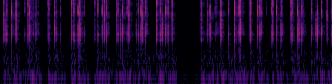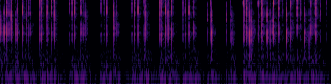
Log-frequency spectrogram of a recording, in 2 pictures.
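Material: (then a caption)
Cardboard. Long acrylic nails tap and scratch quickly across the flat back of a coral cardboard face makeup palette. The result is a quiet, bright run of dense, dry clicks and scratchy bursts with almost no ring, broken by a brief silence near the three-second mark.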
